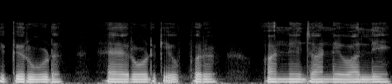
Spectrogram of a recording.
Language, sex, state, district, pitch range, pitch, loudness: Hindi, male, Chhattisgarh, Sukma, 115-120 Hz, 120 Hz, -16 LUFS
